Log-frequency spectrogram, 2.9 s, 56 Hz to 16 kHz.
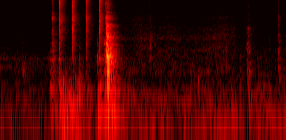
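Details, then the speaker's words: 2025 Grand Design Transcend 151BH camper stove, gas off with some left in line: pushing the knob gives five sharp igniter clicks in about half a second, then scattered faint ticks; normal spark igniter operation. "Whenever the gas up front is turned on, and you want to light, just grab the handle, push it in, and you can hear the clicking."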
